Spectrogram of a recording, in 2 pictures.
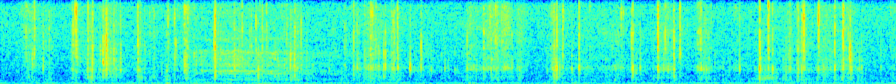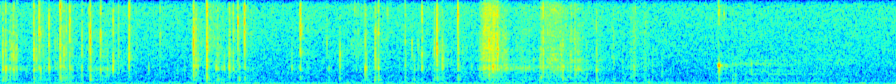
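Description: Small plastic packet crinkling and crackling as fingers open it and work a hop-up chamber out of it: a quick run of faint crackles that thins out near the end.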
